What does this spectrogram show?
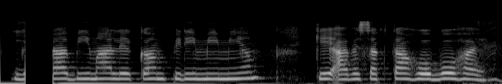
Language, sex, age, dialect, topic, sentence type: Magahi, male, 25-30, Southern, banking, statement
